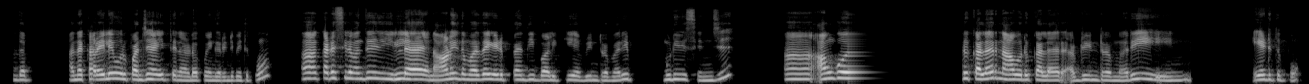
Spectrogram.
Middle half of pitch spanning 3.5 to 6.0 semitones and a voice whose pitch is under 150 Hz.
No: average, 4.1 semitones; high, 220 Hz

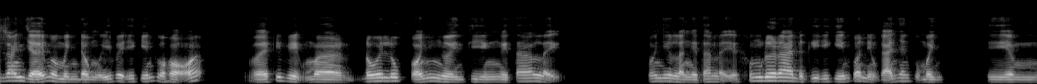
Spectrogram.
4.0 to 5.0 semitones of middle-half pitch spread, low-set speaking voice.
Yes: average, 4.4 semitones; low, 130 Hz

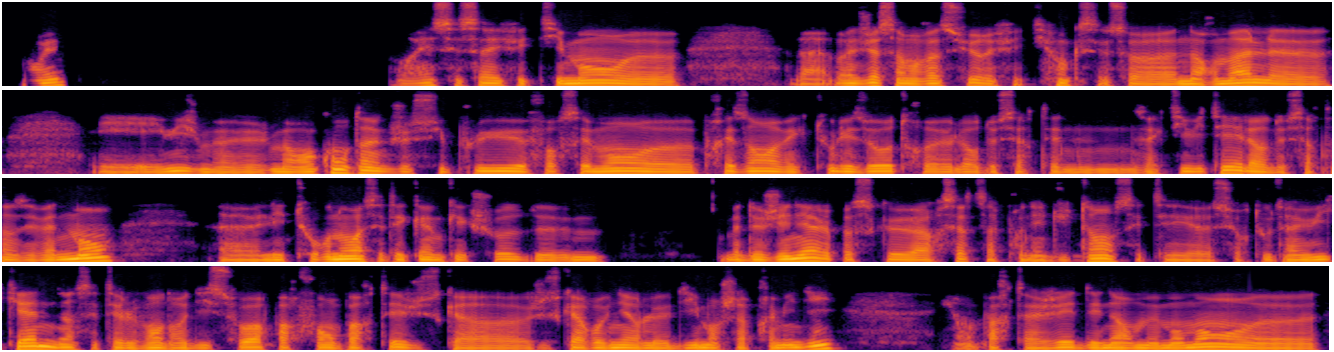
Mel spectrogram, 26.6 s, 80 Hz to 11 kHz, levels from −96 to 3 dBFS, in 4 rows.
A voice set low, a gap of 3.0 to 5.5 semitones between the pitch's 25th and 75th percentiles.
No: very low, 95 Hz; narrow, 2.4 semitones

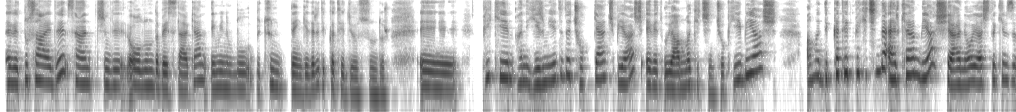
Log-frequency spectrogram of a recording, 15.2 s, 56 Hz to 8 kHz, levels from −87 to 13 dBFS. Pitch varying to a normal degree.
No: wide, 7.0 semitones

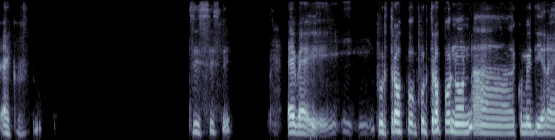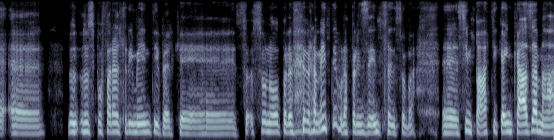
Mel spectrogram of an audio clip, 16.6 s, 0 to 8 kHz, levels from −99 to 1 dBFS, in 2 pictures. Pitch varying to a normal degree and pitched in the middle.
Yes: average, 3.6 semitones; medium, 175 Hz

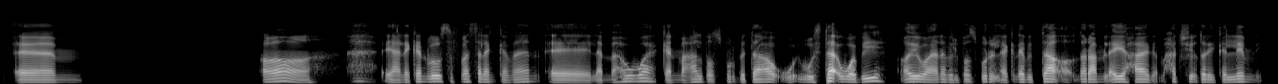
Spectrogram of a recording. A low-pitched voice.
Yes: low, 115 Hz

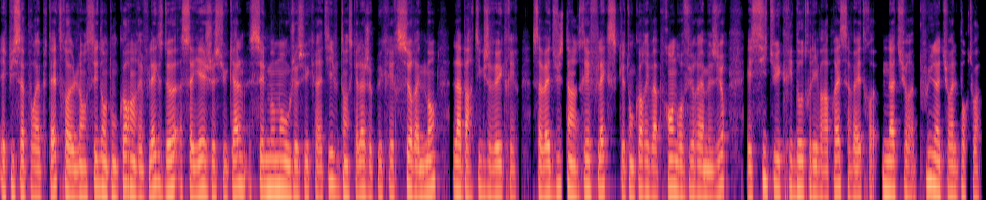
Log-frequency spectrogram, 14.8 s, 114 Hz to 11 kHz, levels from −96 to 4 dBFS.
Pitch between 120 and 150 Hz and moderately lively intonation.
No: low, 135 Hz; narrow, 2.3 semitones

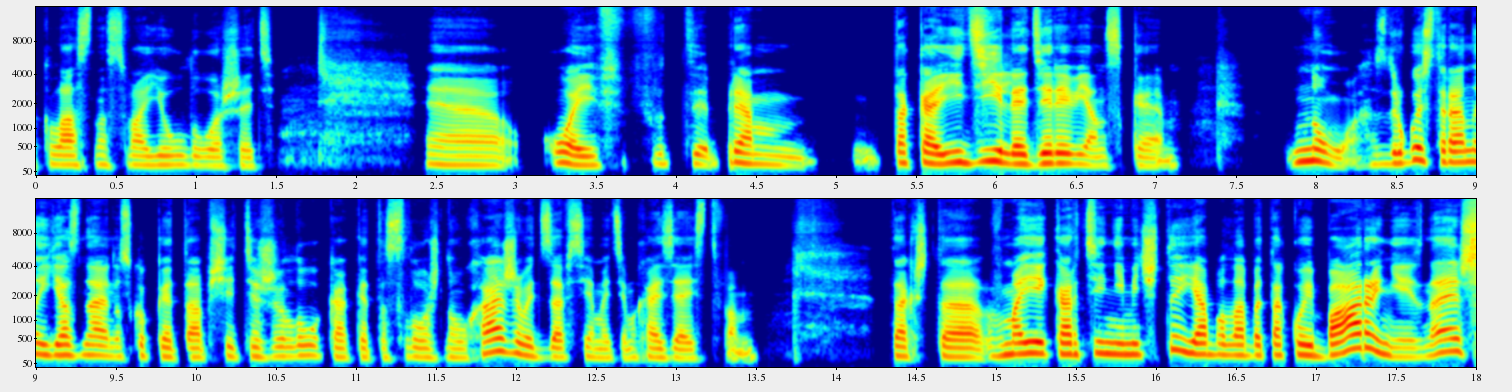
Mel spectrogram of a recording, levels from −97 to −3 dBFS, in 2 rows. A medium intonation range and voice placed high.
No: average, 4.2 semitones; medium, 175 Hz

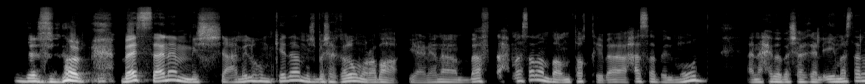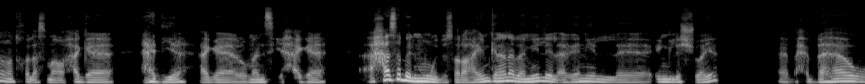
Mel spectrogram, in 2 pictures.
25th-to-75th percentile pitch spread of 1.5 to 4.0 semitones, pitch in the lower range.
No: average, 4.4 semitones; low, 120 Hz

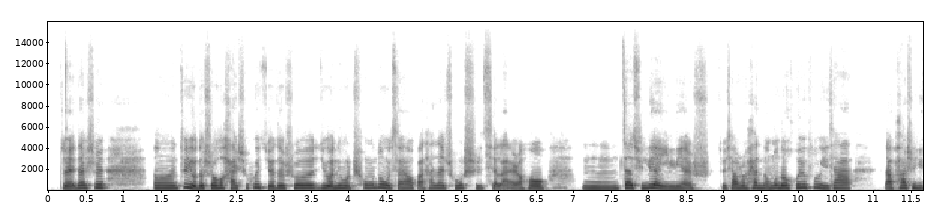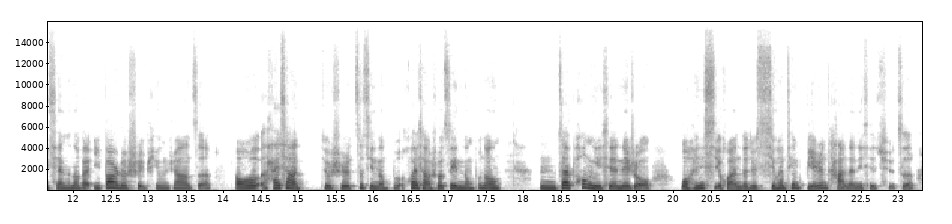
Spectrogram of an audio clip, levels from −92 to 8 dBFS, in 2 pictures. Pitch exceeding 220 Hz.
Yes: high, 230 Hz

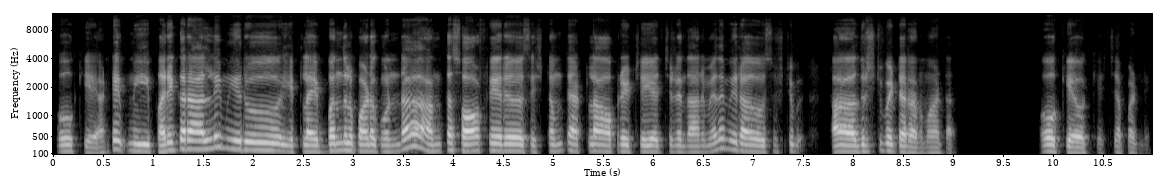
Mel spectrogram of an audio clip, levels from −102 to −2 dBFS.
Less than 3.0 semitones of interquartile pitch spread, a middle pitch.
Yes: narrow, 2.4 semitones; medium, 155 Hz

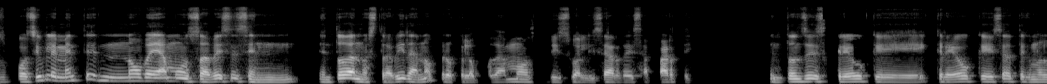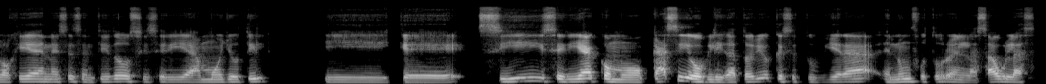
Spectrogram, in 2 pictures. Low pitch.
Yes: low, 120 Hz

